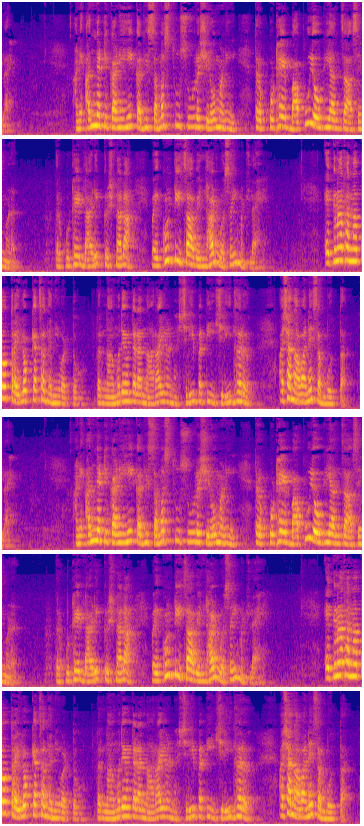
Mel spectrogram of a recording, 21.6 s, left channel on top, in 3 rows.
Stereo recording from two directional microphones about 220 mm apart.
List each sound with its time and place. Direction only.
1.4 s a woman's voice: 30° left (ahead or behind)
13.7 s a woman's voice: 30° left (ahead or behind)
